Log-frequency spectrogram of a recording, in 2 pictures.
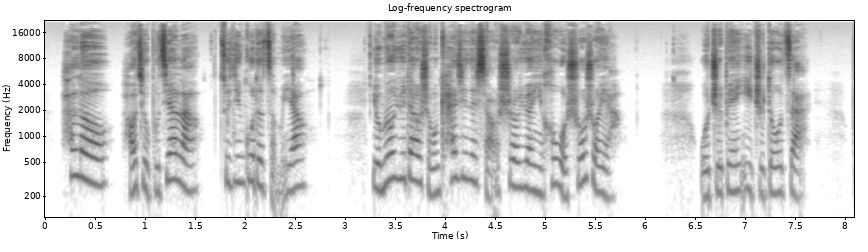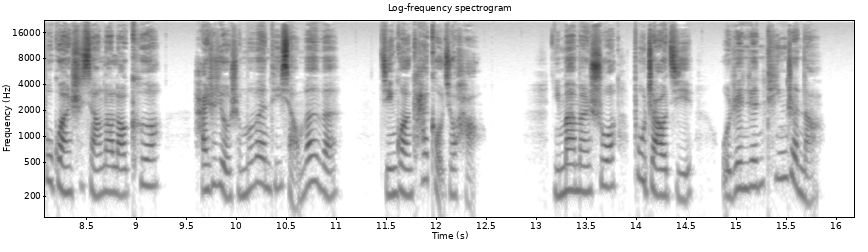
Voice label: Sample B Female

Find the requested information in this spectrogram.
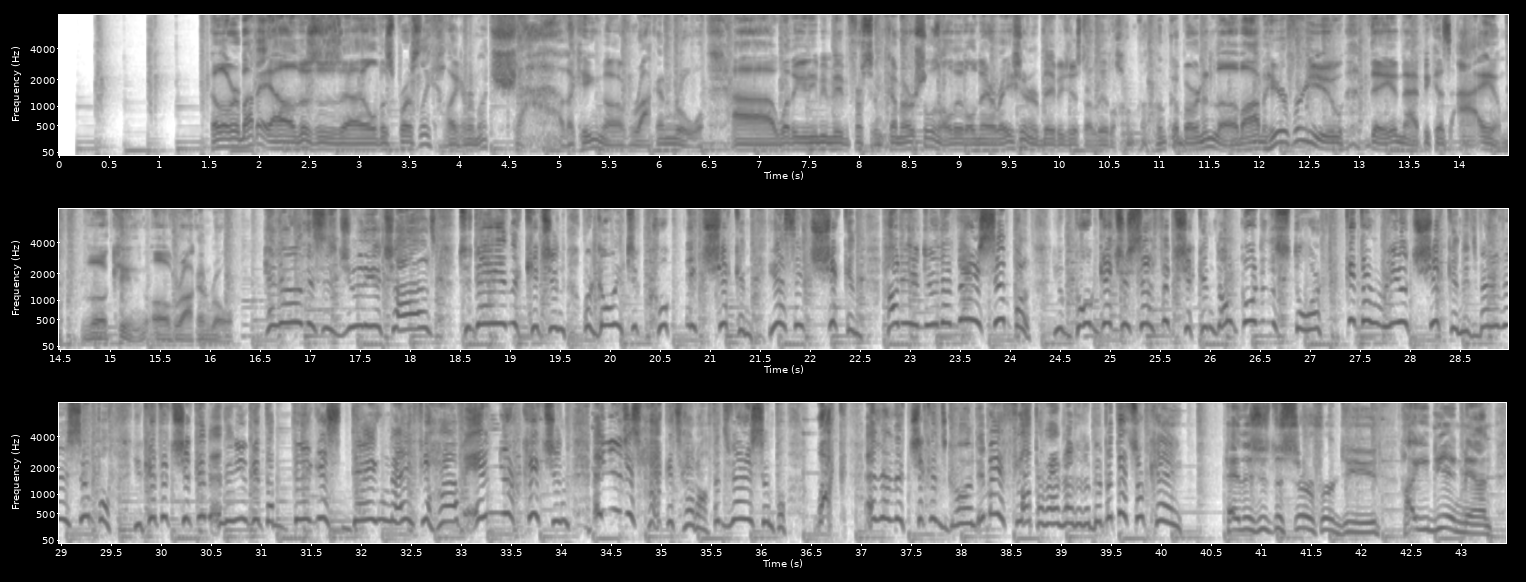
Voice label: Character

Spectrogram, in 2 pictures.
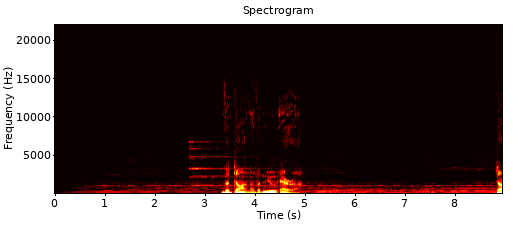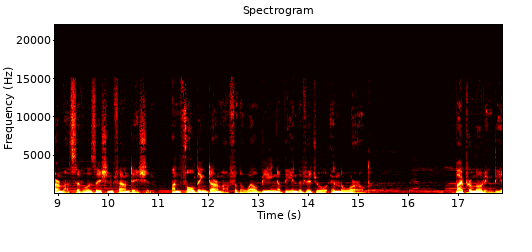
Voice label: Narration

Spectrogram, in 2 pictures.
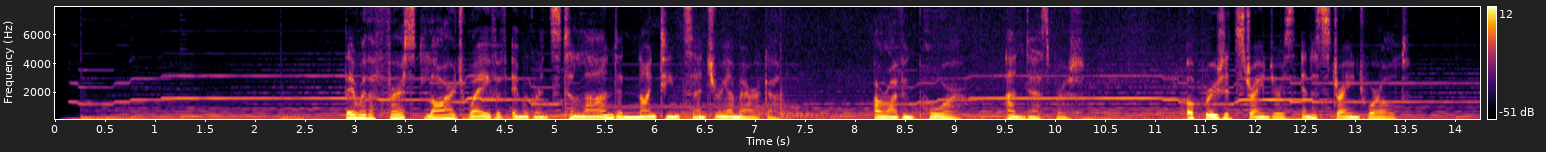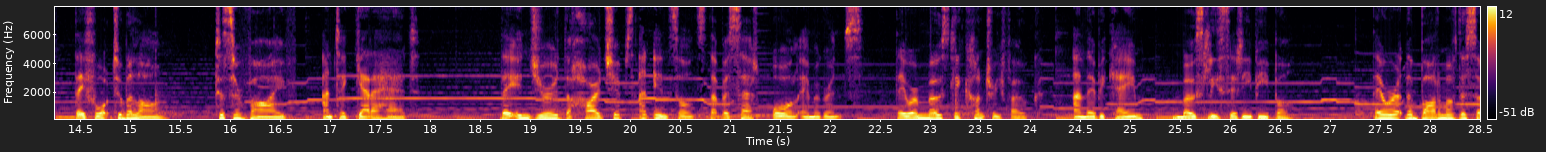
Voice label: Narrative Reel

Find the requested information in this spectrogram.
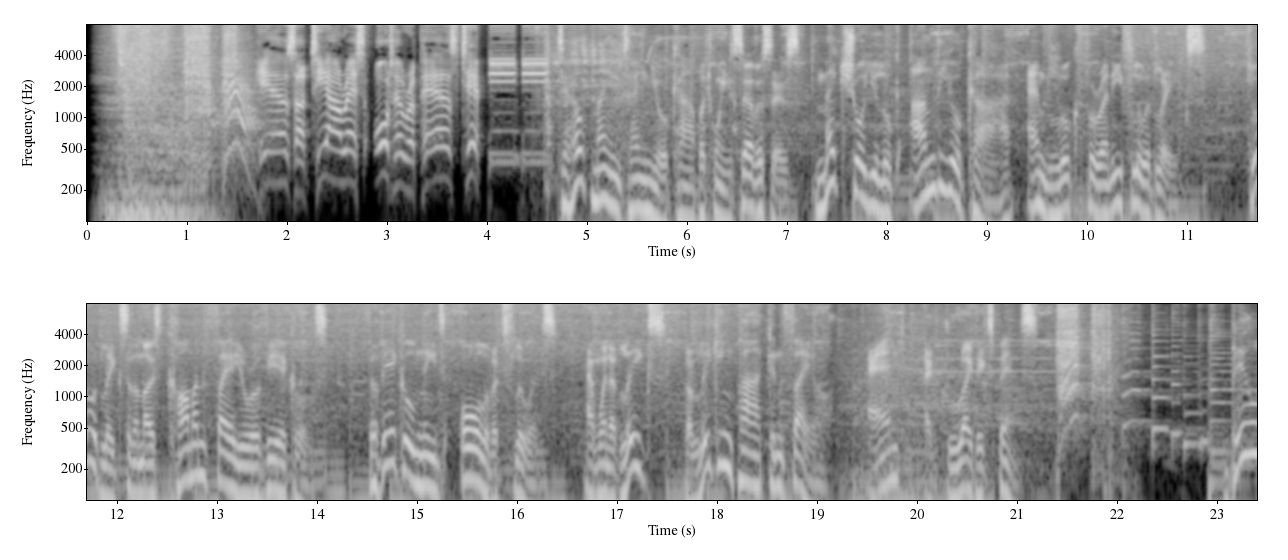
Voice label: Voice Samples On Hold IVR

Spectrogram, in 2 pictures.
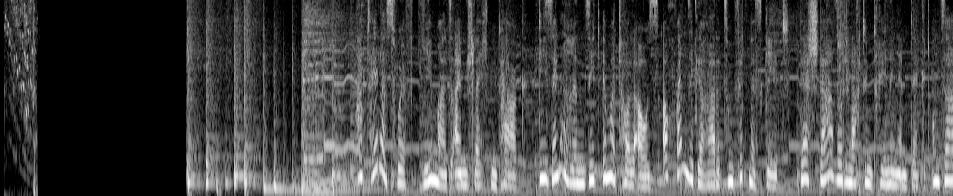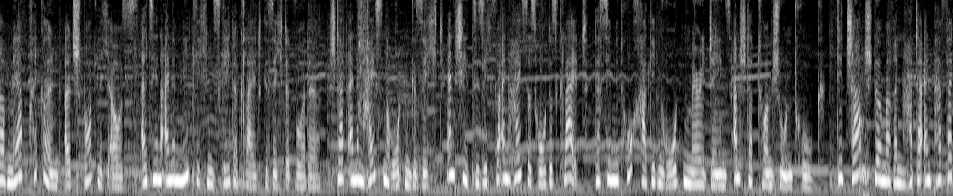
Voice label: News Germany; Splash News

